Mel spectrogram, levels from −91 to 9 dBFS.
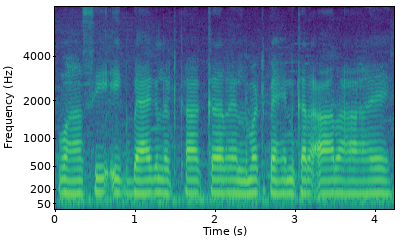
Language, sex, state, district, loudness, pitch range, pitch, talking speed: Hindi, female, Bihar, West Champaran, -16 LUFS, 150-155 Hz, 155 Hz, 170 wpm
